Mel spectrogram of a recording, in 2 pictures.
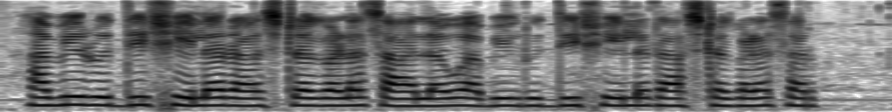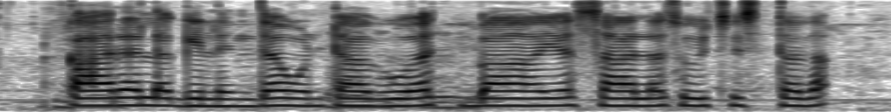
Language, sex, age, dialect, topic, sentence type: Kannada, female, 36-40, Central, banking, statement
